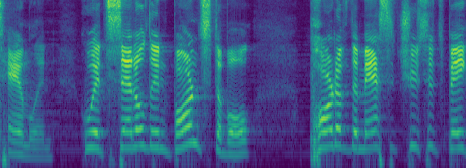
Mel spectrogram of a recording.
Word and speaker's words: Barnstable: i'm sure i'm gonna get butchered because i know it's i mean it's spelled barn stable but i think it's barnstable or barnstable uh massachusetts but i'm sure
